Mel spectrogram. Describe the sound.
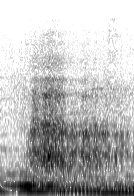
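One deep breath drawn in: a broad, airy rush that swells early and then tapers away, over a low, steady hum running throughout.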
